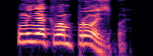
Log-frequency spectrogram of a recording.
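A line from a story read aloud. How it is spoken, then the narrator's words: Scoffing grunt. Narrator (Russian): капитан хмыкнул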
